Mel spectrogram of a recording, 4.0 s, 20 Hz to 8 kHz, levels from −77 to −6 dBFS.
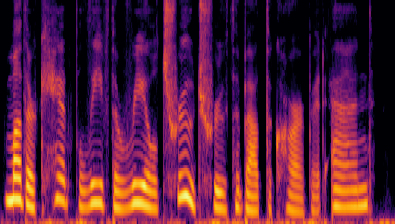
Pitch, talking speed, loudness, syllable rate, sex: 190 Hz, 165 wpm, -20 LUFS, 4.5 syllables/s, female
